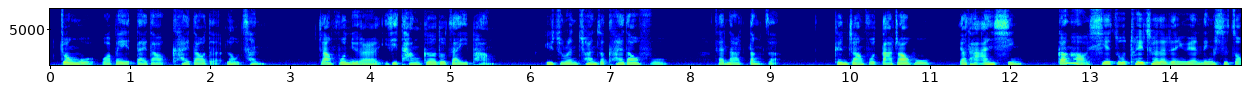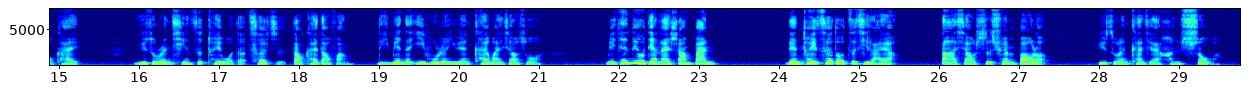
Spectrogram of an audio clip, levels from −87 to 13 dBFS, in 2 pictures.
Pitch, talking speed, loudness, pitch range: 170 Hz, 230 characters per minute, -38 LUFS, 145-195 Hz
